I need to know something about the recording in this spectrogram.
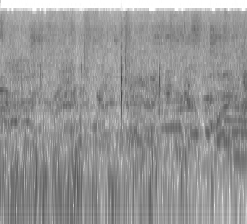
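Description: Distant shouts and calls from players and sideline, over a steady low rumble of wind buffeting the microphone, with a couple of faint clicks about a second in.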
